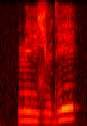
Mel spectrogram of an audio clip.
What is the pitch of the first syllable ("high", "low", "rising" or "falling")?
low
